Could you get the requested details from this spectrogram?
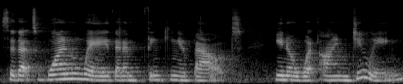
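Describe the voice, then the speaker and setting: Over noticeable background noise, a woman with an American accent speaks at a fairly slow pace, her medium pitch held in fairly even intonation. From Houston, Texas. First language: Vietnamese. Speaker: chef and catering business owner. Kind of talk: interview conversation.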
